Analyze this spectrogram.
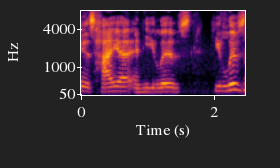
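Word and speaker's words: Haigha: happy his name is haya he pronounced it so as to rhyme with mare i love it with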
